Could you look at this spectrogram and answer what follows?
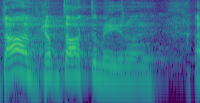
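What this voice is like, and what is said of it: Put-on Hispanic-sounding accent. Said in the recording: “I think I'm Hispanic. I got the wrong accent going here”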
